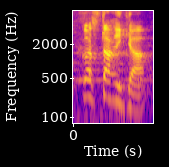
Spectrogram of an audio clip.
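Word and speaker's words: Costa Rica: cas c'est un C c'est comme ça se prononce costarica alors là là on est au niveau là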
